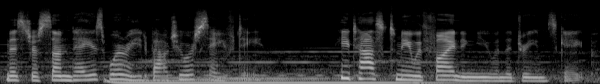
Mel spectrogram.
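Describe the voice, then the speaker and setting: A woman's voice: medium pitch, moderate pace, music in the background, lightly acted. A woman playing a poised, needling envoy in a video game, speaking in a theatrical, knowing, condescending way. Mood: knowing, composed. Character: poised, needling female envoy and exposer of lies.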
